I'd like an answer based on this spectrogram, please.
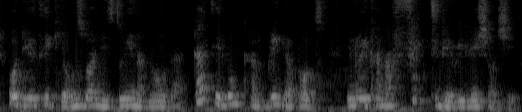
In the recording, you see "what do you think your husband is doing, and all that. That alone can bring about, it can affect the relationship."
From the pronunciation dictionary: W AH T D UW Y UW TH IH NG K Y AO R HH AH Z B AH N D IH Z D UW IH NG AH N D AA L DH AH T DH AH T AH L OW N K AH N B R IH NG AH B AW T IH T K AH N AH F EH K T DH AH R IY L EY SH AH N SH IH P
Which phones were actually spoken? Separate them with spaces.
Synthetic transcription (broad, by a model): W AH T D UW Y UW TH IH NG K Y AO HH AH Z B AH N D IH Z D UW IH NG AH N AA L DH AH T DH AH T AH L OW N K AH N B R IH NG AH B AW T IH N K AH N AH F EH K T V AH R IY L EY SH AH N SH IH P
